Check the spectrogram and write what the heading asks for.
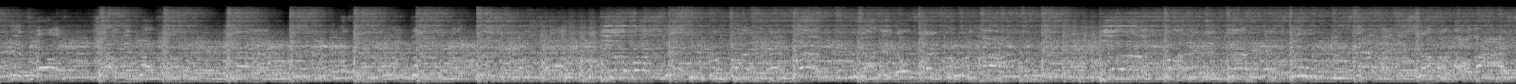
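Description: Live rock band playing: electric guitars, bass and drum kit with a singer at the microphone. Sharp drum hits stand out about twice a second for the first five seconds, after which the sound grows fuller and denser.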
